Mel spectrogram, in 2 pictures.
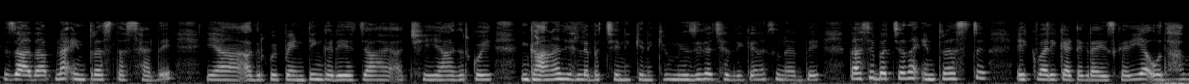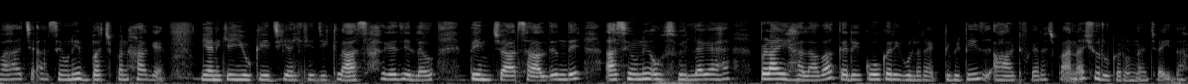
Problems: none marked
